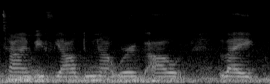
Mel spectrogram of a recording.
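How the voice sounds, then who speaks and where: A woman is heard with audible room echo. Noticeable background noise runs underneath. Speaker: Navy sailor vlogger. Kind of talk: casual advice vlog. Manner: repetitive, halting.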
